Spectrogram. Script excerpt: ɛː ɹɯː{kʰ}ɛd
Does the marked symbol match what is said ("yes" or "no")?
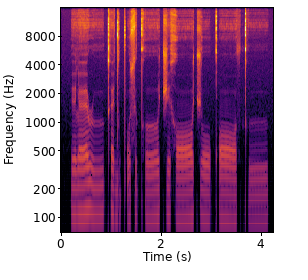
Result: yes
